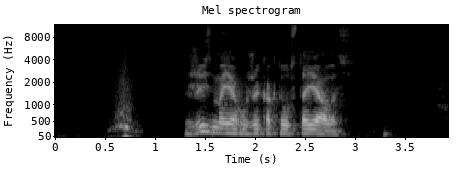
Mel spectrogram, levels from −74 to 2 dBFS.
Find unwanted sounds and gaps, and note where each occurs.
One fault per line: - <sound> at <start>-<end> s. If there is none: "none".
- whoosh at 0.5-0.9 s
